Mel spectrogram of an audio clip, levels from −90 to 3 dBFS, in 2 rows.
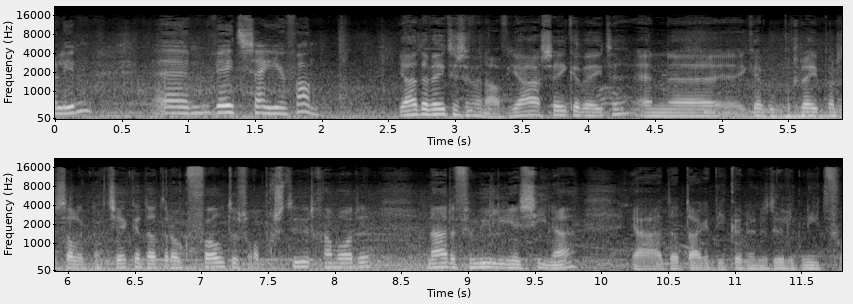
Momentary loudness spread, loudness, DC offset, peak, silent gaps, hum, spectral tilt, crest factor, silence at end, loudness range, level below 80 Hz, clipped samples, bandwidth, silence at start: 8 LU; -24 LUFS; under 0.1%; -6 dBFS; none; none; -6 dB/octave; 16 dB; 0 s; 1 LU; -38 dBFS; under 0.1%; 16.5 kHz; 0 s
